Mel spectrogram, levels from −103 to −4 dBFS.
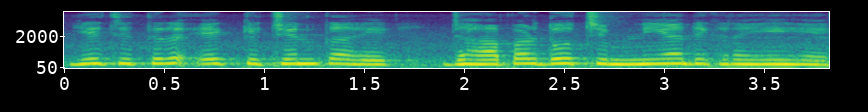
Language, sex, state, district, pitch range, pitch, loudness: Hindi, female, Haryana, Rohtak, 230-255 Hz, 245 Hz, -13 LUFS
